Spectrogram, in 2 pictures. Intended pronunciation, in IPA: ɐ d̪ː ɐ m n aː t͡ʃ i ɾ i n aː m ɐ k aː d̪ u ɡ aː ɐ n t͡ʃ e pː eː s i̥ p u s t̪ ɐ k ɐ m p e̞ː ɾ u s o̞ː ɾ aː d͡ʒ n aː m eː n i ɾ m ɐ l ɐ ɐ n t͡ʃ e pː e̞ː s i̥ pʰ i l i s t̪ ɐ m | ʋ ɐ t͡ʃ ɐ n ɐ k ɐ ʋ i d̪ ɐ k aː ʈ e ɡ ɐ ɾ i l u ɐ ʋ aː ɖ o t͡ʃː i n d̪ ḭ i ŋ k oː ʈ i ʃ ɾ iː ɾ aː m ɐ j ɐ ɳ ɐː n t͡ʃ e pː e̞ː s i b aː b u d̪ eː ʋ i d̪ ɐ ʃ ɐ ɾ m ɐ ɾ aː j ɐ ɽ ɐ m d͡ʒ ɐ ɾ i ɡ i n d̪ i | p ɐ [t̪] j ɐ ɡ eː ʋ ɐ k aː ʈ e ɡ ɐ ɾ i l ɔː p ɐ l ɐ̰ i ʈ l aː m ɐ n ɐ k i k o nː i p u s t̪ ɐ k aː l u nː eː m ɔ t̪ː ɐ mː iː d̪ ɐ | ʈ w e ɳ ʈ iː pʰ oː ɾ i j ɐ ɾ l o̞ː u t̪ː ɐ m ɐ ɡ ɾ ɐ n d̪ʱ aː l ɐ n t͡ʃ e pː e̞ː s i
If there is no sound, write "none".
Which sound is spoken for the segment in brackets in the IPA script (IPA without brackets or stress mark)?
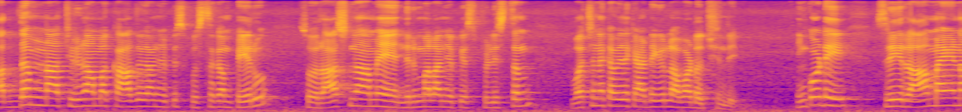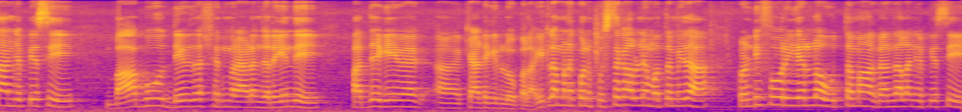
d̪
